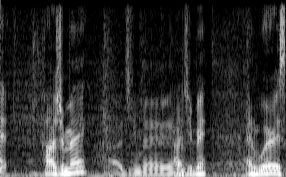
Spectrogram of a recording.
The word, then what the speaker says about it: Hajime: Hajime, yeah.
